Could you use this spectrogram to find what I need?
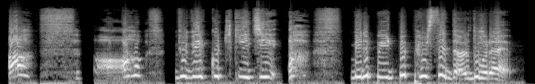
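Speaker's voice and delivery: high acted cries of pain; calling her husband through the pain. Labour pain again. (दर्द से कराहते हुए ऊँची आवाज़)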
